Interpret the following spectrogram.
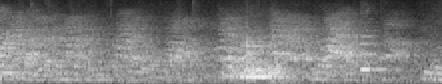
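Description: Many schoolchildren talking at once in small groups, a steady overlapping babble of young voices.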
